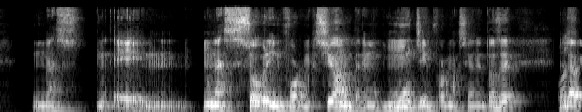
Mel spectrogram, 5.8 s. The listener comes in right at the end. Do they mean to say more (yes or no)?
no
